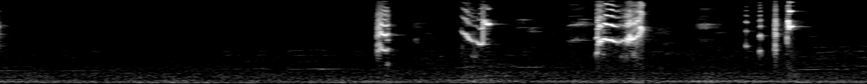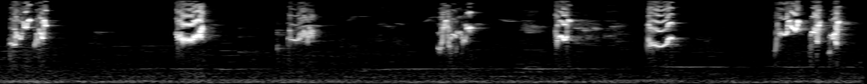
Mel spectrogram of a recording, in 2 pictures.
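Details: Fischer's lovebird, a pet bird, calling: sharp high chirps and shrill screechy notes in irregular bursts about once a second after a quiet start, with faint low hum behind.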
